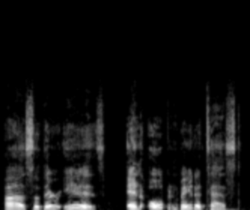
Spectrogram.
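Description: A man's voice: high voice, expressive, takes it slowly, darkish tone, no echo, low-quality recording. A man co-hosting a casual gaming news show, running through a schedule playfully with a few fillers. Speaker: co-host. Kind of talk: casual esports news chat.

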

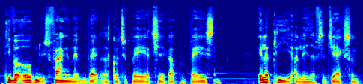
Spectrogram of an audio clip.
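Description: Male horror narrator; extremely low, breathy, measured and ominous. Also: a little mellow, soft background music. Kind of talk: scripted horror story narration.

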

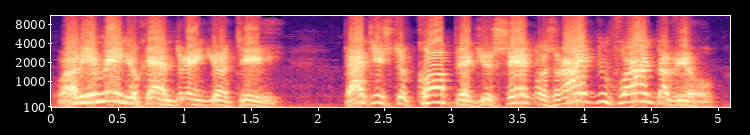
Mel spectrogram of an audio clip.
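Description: A man storyteller voicing a blunt, gullible male henchman who is loud and brash. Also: high voice, big pitch swings, moderate pace, pitched above the performer's own voice, exaggerated voice. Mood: indignant. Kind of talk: storytelling with put-on voices.

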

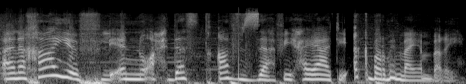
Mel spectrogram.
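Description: A woman's voice: a little high, animated, a little fast, over music. A woman hosting a self-help radio talk, asking rhetorical questions and repeating them for emphasis. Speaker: radio host.

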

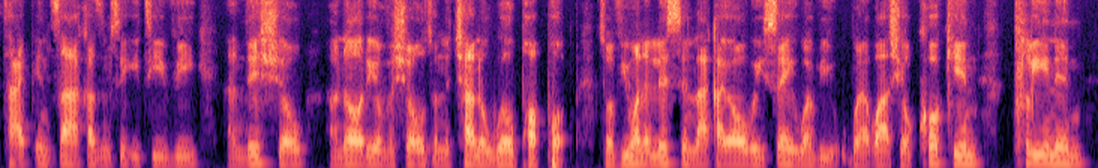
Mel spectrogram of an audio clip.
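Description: A man's voice: mid-range voice, no echo. Give this man a London roadman accent and plenty of street slang. He hosts a live football podcast in a casual, chatty way. The sound is dry, with very little room on it. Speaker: podcast host.

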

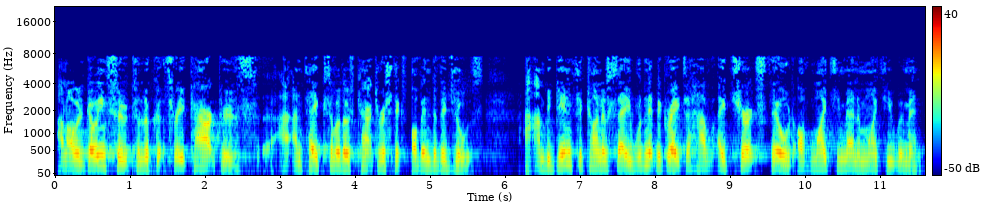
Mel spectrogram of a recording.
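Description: A middle-aged man with a strong West Country accent delivers a sermon in a church, his voice sitting a little high for a man. He talks in a chatty, joking way and often stumbles and restarts his words. The sound is slightly dull and carries a long hall reverb. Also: moderate pace. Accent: West Country English. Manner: chatty and humorous, with frequent stammered restarts. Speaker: guest preacher.

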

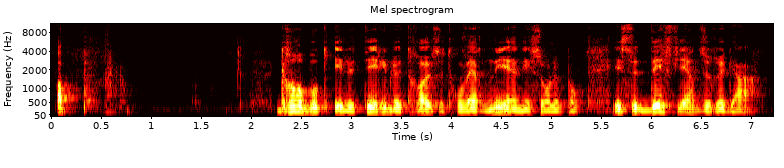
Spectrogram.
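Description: A man reading a children's story aloud, expressive, voicing sound effects. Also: fairly low pitch, normal speed, few pauses.

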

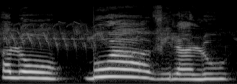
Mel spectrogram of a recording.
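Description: Marlaguette, a high little girl voiced by a narrator. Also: slow, a little hiss or hum. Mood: tender. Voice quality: high childish sing-song voice. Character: spirited little girl, kind but cheeky.

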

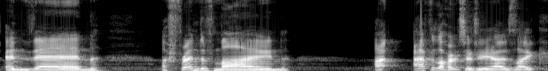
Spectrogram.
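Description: A young man with prominent vocal fry talking openly in a casual interview, earnest and rambling, often backtracking as he tells his story. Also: mid-range voice, measured pace, bright, forceful tone. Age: young adult. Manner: hesitant, rambling, self-correcting storytelling; open, earnest. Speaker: interview guest.

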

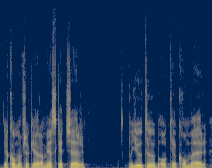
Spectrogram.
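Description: A lower-pitched man, a stand-up comedian, talks casually as a podcast guest. He tells stories with animated energy and acts out the people in them, and he swears freely between filler words. His voice sounds dry and close. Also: no room sound. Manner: animated storyteller, acts out other people's lines.

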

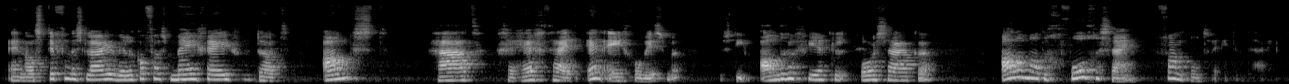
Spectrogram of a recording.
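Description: A woman speaking as a meditation and philosophy teacher, calm, unhurried and instructive. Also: medium pitch. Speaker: yoga philosophy and meditation teacher, podcast host. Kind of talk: spoken lesson, then slow guided meditation. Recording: roomy, echoing sound.

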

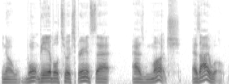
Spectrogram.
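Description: A young man, an expectant father, speaking as an interview guest in a candid, reflective way, often halting and restarting his sentences. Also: low voice, dark tone, slightly rough. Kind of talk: candid personal conversation.

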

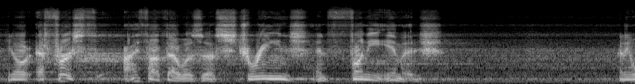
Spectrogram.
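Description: North Dakota priest in an echoing church. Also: male voice, medium pitch, sharp tone, a little hiss or hum. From North Dakota, United States. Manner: conversational, halting, with frequent pauses. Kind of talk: homily to a congregation. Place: large church indoors. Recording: echoey church with long reverb.

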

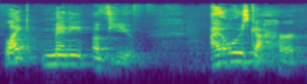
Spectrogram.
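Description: A lively man in his thirties with a high voice tells a comic story to a big crowd. He is animated, jumps into loud acted quotes and chuckles along. His voice rings around a roomy hall. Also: a little slow. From Cuban family, raised in the US. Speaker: youth event speaker. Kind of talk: comedic storytelling to a live crowd.

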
